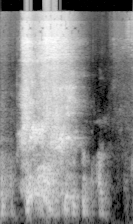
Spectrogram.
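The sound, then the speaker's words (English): A single loud sneeze bursts out sharply, followed by a brief murmur of breath or voice as it fades. “Bless you.”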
